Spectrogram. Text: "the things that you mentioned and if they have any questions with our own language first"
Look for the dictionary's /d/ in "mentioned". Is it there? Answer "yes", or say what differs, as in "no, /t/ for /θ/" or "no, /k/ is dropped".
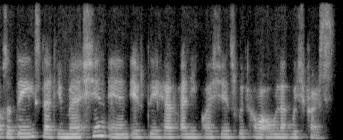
no, /d/ is dropped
